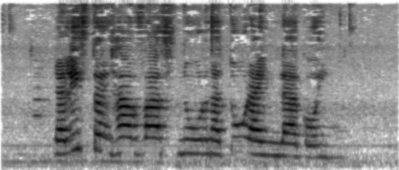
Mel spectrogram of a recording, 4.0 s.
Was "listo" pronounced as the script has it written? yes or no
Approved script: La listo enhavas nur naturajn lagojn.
yes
